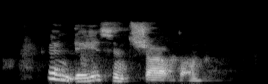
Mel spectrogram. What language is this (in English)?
Kabyle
